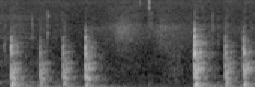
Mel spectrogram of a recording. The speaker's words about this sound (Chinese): 哎呦，这次是谁来敲门？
